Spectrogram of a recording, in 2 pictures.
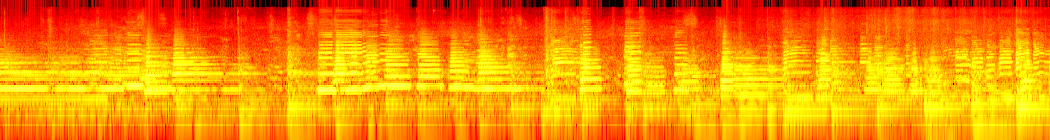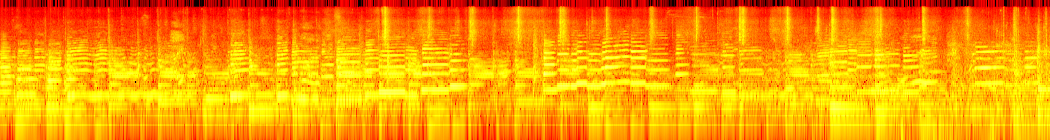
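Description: Traditional jazz band playing: trumpet, saxophone and clarinet over a double bass, with melodic lines that slide in pitch now and then.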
